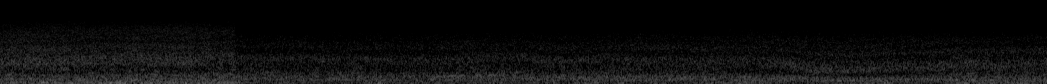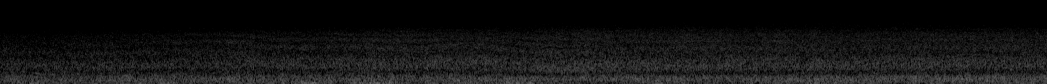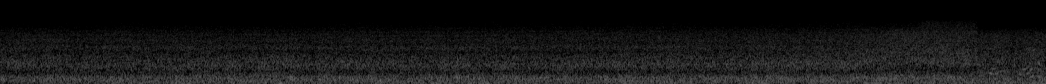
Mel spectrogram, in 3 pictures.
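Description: Steady rushing noise of a large waterfall, Tortum Waterfall's water pouring down its rock face. The sound changes slightly in tone about two seconds in.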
